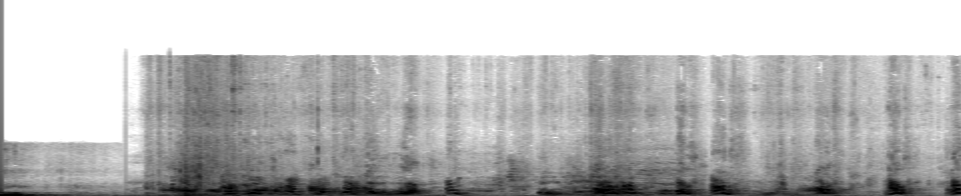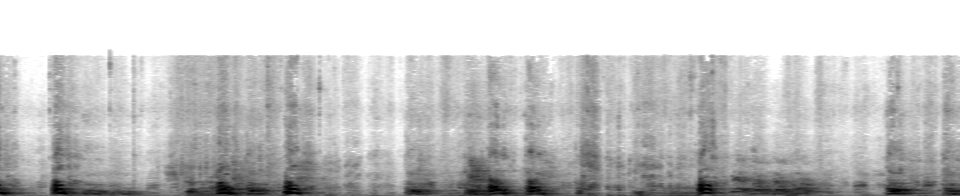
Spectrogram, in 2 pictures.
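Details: Rottweiler guard dogs at a kennel, barking in repeated harsh, hoarse bursts that come roughly every second, loud and insistent, with human voices talking underneath through much of the recording.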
